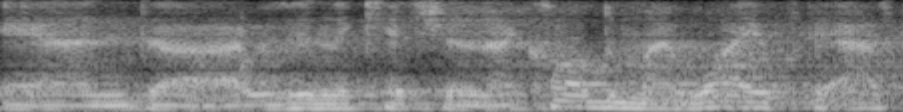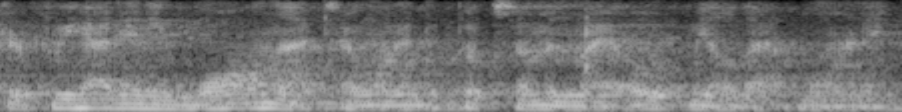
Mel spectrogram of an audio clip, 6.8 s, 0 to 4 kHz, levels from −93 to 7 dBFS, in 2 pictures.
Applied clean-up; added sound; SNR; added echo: neural separator model SepFormer DNS4.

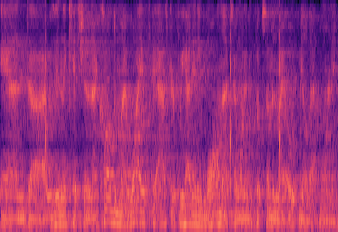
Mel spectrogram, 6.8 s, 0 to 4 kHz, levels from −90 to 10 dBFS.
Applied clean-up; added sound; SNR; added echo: none; Telephone; 11 dB; reverberation time 2.6 s.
